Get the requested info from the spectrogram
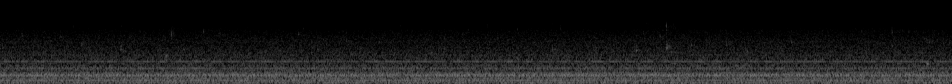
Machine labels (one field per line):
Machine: pump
